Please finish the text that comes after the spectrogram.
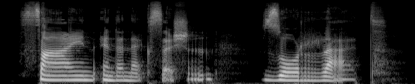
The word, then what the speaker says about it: ذرت: ذرت. But just pay attention that we pronounce it stronger than other letters. When we see this sign over a letter, it is pronounced stronger. ذرت.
